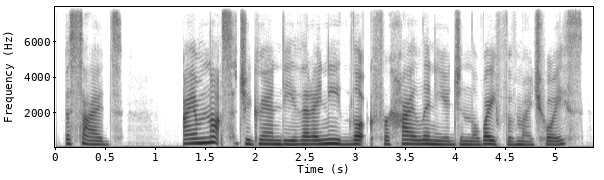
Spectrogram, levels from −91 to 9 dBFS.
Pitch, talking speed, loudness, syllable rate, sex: 215 Hz, 225 wpm, -17 LUFS, 5.7 syllables/s, female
